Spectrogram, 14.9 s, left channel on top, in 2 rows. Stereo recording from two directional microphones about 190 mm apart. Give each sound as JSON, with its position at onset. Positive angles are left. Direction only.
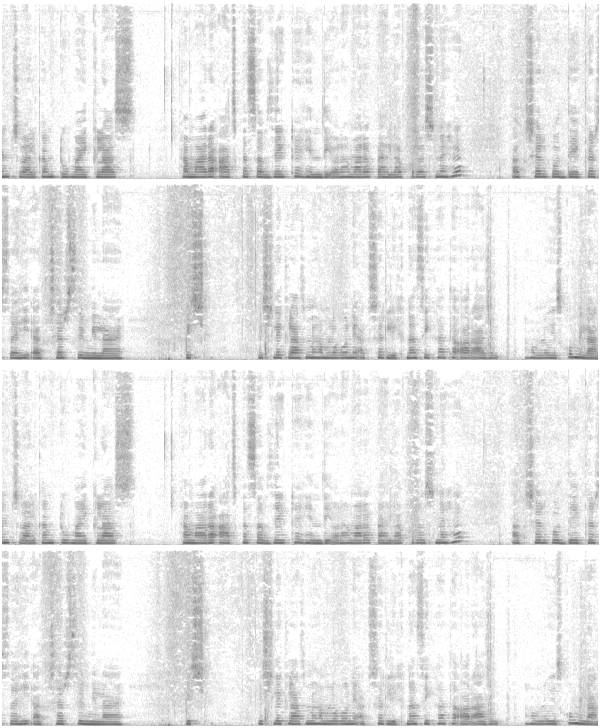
{"t": 0.1, "sound": "speech", "side_deg": 45}
{"t": 10.7, "sound": "speech", "side_deg": 40}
